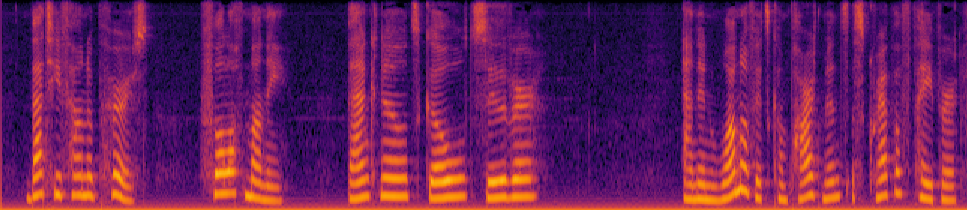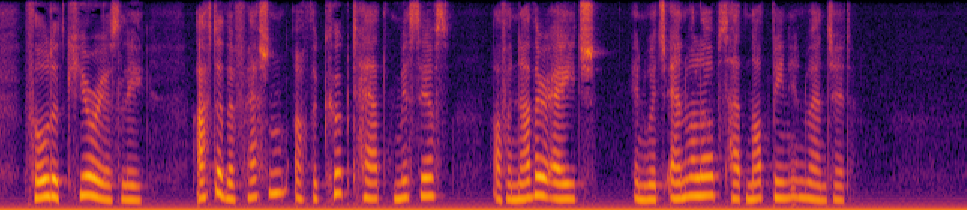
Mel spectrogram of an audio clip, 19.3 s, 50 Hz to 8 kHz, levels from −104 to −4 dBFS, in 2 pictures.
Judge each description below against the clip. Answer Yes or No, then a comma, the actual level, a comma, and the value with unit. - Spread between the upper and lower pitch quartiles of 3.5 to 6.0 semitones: No, average, 3.1 semitones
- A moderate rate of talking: No, slow, 125 wpm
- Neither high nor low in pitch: No, high, 230 Hz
